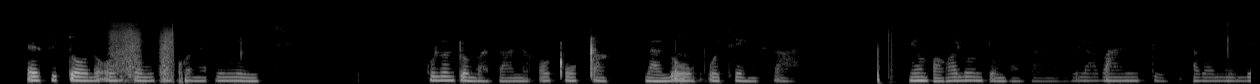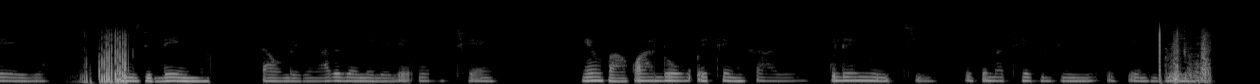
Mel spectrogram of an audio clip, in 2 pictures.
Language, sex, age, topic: North Ndebele, female, 36-49, health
